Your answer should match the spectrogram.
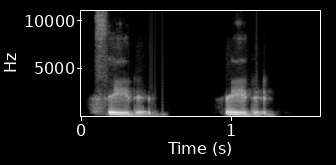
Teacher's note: d in fade is is tapped it's flat right faded faded so it sounds exactly like did but with a flapped d at the start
